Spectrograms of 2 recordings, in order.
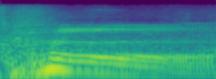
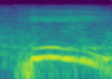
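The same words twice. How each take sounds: First: It is said lazily with slack lips. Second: It is said crisply with tight lips.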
